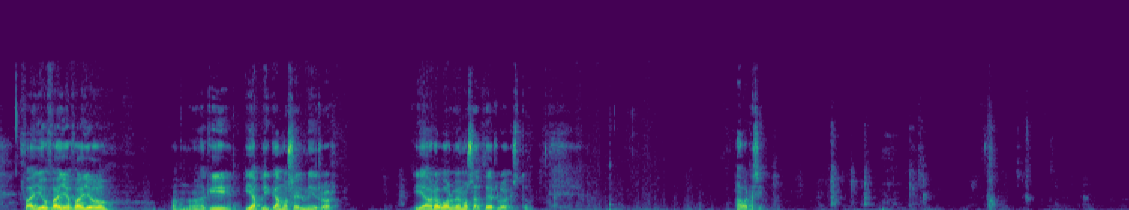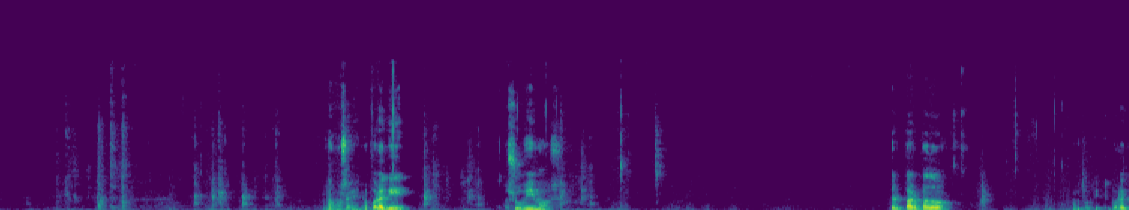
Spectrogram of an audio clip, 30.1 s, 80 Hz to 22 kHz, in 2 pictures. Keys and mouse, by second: 0.0 Tab, 0.0-1.1 middle drag, 1.1-2.4 drag, 3.2 click, 5.2 Tab, 7.4 Tab, 8.2 click, 9.0 click, 10.0 click, 10.2-17.8 drag, 17.8-18.7 shift+middle drag, 18.6 Tab, 20.0 right click, 20.3 middle click, 22.3 right click, 29.1 right click.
